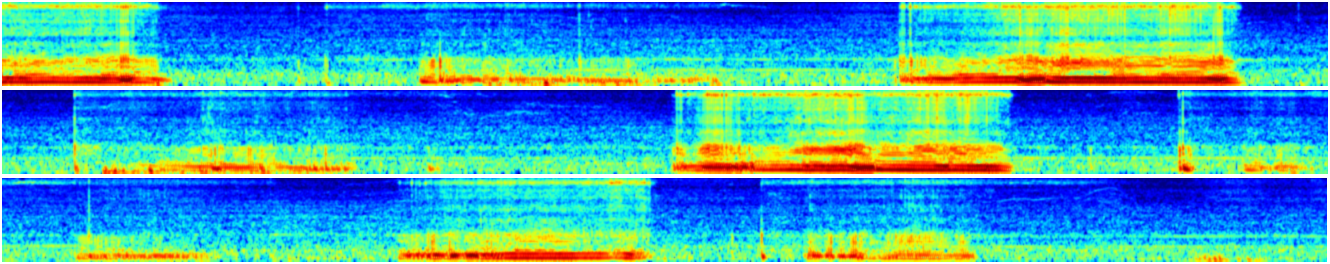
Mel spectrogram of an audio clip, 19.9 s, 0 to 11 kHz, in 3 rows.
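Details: A very tired pet sleeping: rhythmic rumbling snores at about 11 breaths a minute over a faint steady hum; snoring.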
